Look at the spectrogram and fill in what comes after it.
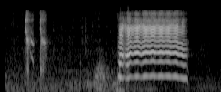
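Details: Baby goat shouting; after a couple of brief sharp noises, one loud, sustained, strongly harmonic bleat lasting about a second with a slight wavering tremble, then silence.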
